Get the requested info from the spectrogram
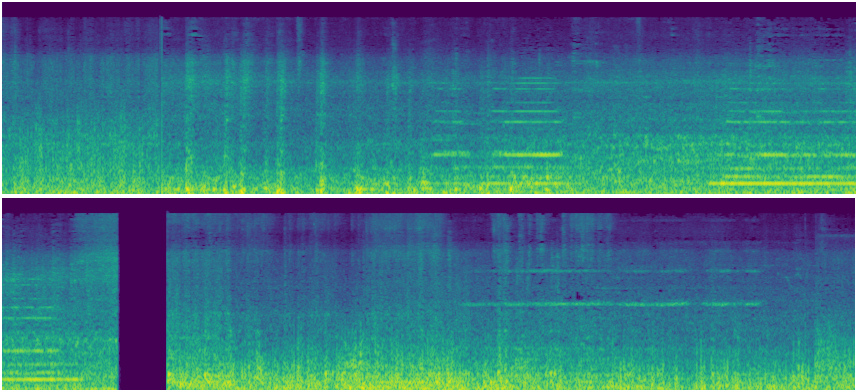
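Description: Passenger train running, heard from an open coach door: a steady rumble of wheels on the track with clattering at first. The horn sounds twice in the middle, a shorter blast and then a longer, stronger one. The sound cuts out for a split second after the horns, and a thin high steady tone runs for a few seconds near the end.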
